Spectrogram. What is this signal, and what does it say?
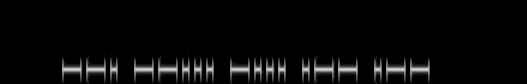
Morse code, heard as a keyed tone, about 20 wpm, 700 Hz. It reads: G7BWW
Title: DXCC-100 Call Signs - 5 Characters - Repeated 2x - 20wpm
